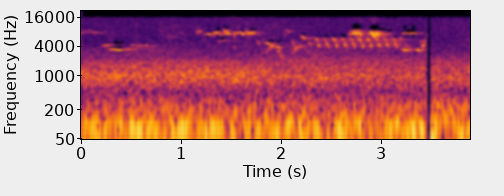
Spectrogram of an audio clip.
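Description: Springtime birds chirp and twitter in high, quick bursts, including a rapid run of repeated tweets, set against a steady outdoor rumble of wind or background noise. No one speaks.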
